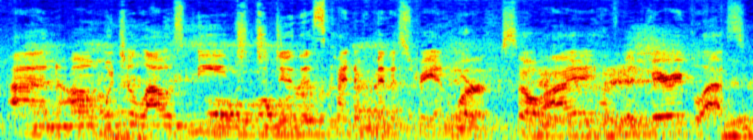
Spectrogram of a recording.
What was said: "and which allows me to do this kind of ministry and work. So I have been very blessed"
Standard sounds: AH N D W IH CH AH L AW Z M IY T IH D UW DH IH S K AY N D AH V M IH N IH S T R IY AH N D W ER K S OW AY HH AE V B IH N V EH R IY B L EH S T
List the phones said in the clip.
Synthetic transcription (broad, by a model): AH N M W IH CH AH L AW Z M IY T IH D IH DH IH S K AY N D AH V M IH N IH S T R IY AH N W ER K S OW AY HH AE V B IH N V EH R IY B L EH S T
